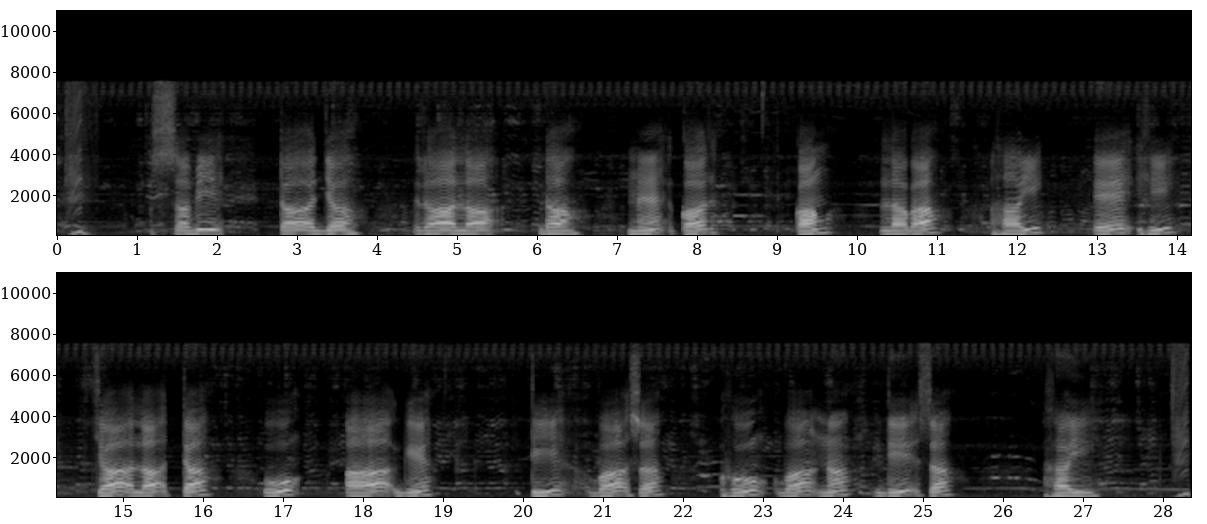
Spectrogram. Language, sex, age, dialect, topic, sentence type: Magahi, male, 31-35, Central/Standard, banking, statement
